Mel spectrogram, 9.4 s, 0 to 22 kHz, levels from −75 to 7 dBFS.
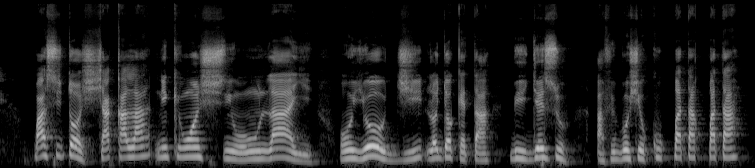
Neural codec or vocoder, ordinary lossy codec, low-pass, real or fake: none; none; none; real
